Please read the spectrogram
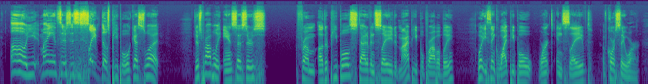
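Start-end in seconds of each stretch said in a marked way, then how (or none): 0.2-2.5 whining, squeaky puberty voice, very high. Mocking a speaker in a clip: mocking whiny squeaky voice. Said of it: "whining and crying and squeaking like you're going through puberty".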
